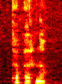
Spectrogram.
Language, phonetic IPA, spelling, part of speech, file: Polish, [taˈvɛrna], tawerna, noun, LL-Q809 (pol)-tawerna.wav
